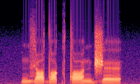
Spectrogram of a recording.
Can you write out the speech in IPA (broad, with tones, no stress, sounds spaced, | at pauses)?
n z i˨ dˤ i˨ k tˤ æ˨ n d͡ʒ ɛ˨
